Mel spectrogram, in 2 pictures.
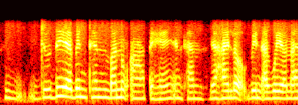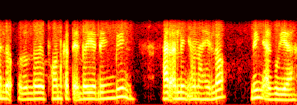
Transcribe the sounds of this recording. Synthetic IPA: d͡ʒud̪iabintʰɛnbanuʔat̪ɛɦɛɲɛnkʰand͡ʒaɦajlɔ̰ʔbinʔaɡujaɔnahɛlɔʔlɔjpʰɔnkat̪ɛʔləjaliɲbin | aɾʔaliɲanaɦɛlɔʔ | liɲa̰ɡuja

